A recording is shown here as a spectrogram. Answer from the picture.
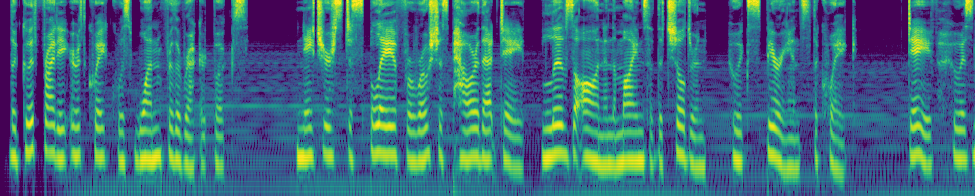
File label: Documentary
